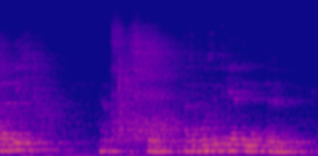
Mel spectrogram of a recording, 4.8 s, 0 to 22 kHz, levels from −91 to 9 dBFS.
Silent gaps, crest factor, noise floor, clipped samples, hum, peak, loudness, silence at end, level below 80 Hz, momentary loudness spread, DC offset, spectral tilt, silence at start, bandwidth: none; 16 dB; -65 dBFS; under 0.1%; none; -28 dBFS; -46 LUFS; 0 s; -70 dBFS; 14 LU; under 0.1%; -6.5 dB/octave; 0 s; 16.5 kHz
